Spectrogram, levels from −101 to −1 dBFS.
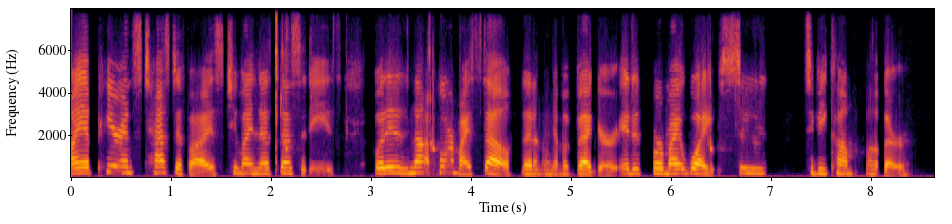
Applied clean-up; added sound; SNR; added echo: neural diffusion model UNIVERSE++.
